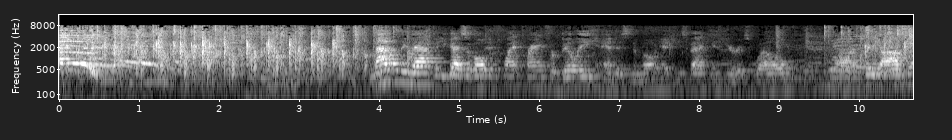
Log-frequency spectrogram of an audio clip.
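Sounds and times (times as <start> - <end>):
person whooping: 0.0 - 1.6
crowd applauding: 0.0 - 4.6, 9.5 - 10.6
speech: 4.0 - 10.6.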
